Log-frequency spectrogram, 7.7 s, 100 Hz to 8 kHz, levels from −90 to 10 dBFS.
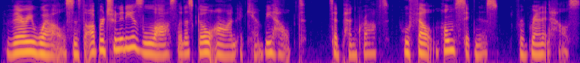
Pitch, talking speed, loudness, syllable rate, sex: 205 Hz, 185 wpm, -19 LUFS, 5.2 syllables/s, female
